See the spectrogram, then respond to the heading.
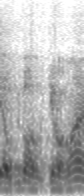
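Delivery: ordinary delivery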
